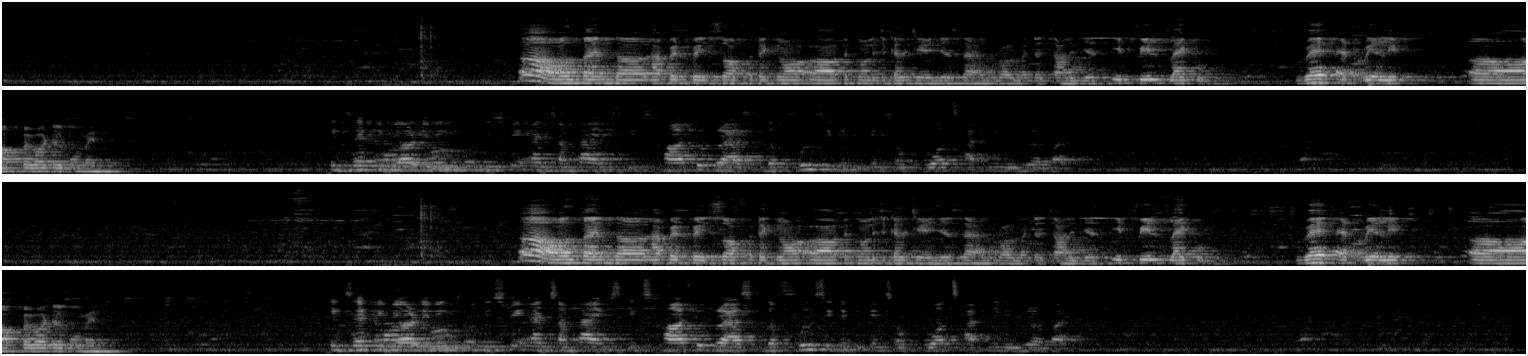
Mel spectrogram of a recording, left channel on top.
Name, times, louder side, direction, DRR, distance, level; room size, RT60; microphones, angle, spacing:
voice 1, 5.2-12.1 12.9-14.0 14.7-16.4, right 1 dB, 15° right, 1.4 m, -28 dB
voice 2, 18.5-21.6 21.9-23.4 23.6-25.9, right 4 dB, 45° right, 3.1 m, -35 dB
23.5 x 22.5 x 8.6 m
head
